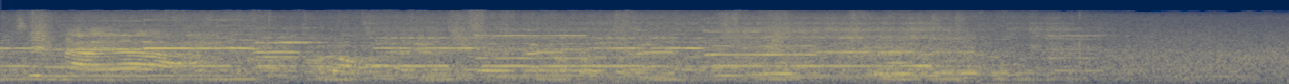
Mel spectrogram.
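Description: A man plays a twangy, bowed one-string instrument with a bright melody.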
